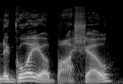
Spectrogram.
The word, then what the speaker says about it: Nagoya basho: off with a little bit of sumo then Nagoya ba show began this week is that correct Josh yes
